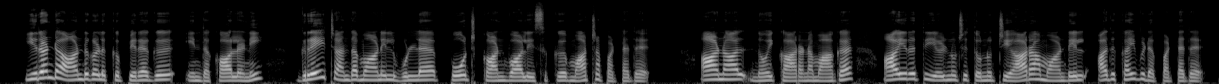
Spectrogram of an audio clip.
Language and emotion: Tamil, neutral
